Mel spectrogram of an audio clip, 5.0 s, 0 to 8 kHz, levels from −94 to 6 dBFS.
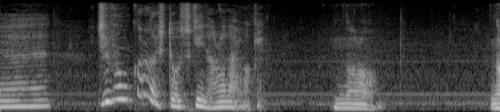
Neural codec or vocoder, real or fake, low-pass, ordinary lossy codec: none; real; 7.2 kHz; none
